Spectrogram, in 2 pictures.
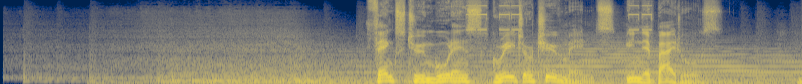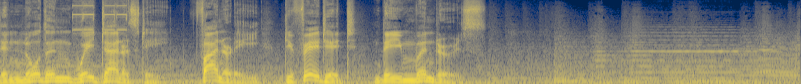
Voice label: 男 英文旁白; 木兰

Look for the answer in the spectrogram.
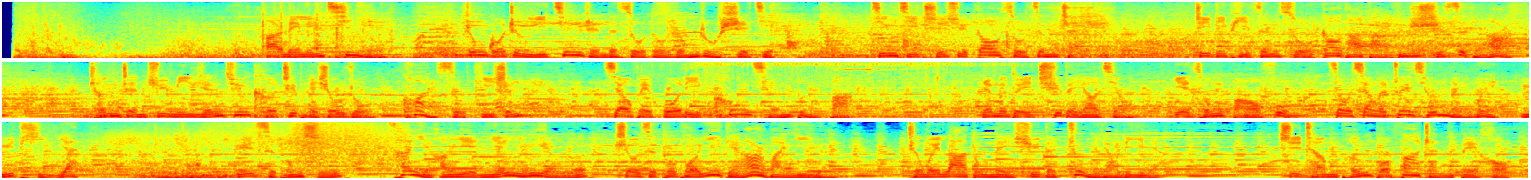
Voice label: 男 宣传片大气叙事; 阿姆源18周年

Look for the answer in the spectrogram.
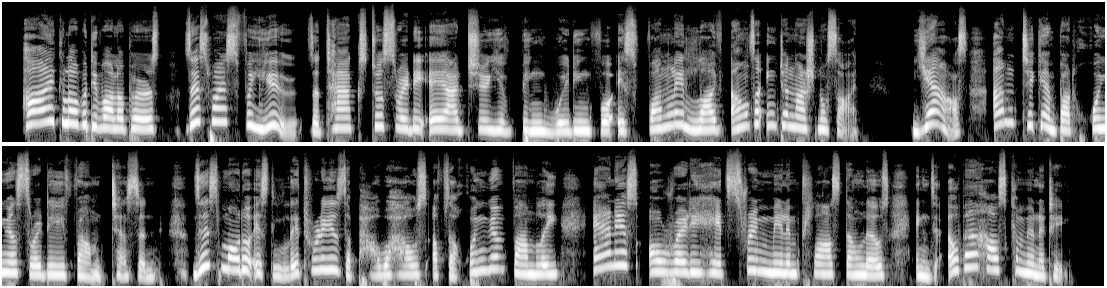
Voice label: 女 英语自媒体类

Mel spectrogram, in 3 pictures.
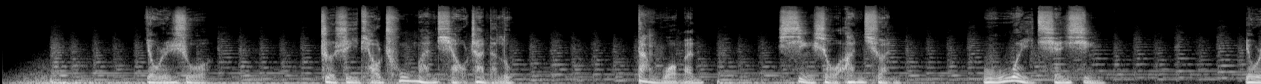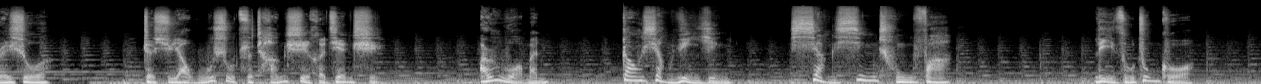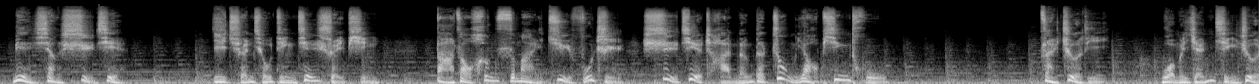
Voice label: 男 宣传片 大气走心企业宣传; 漕泾工厂

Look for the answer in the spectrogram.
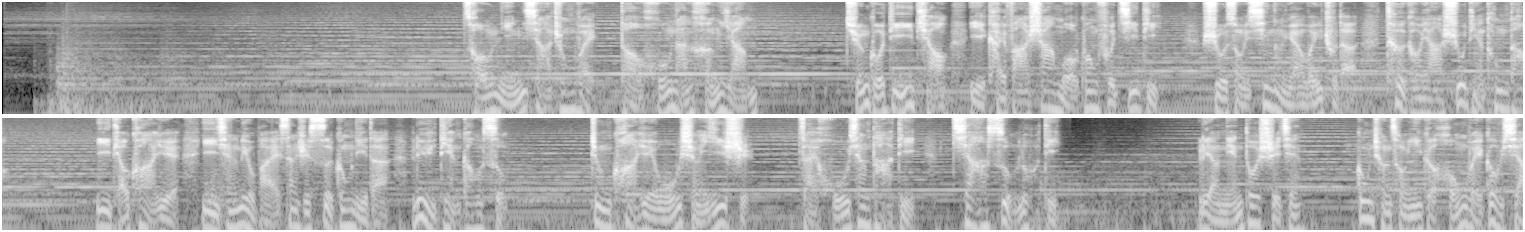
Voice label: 男 专题纪录; 宁电入湘

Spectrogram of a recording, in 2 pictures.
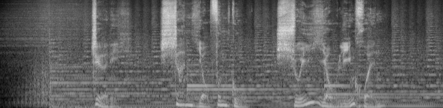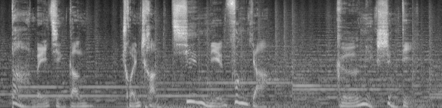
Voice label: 男 专题; 世界生物圈保护区

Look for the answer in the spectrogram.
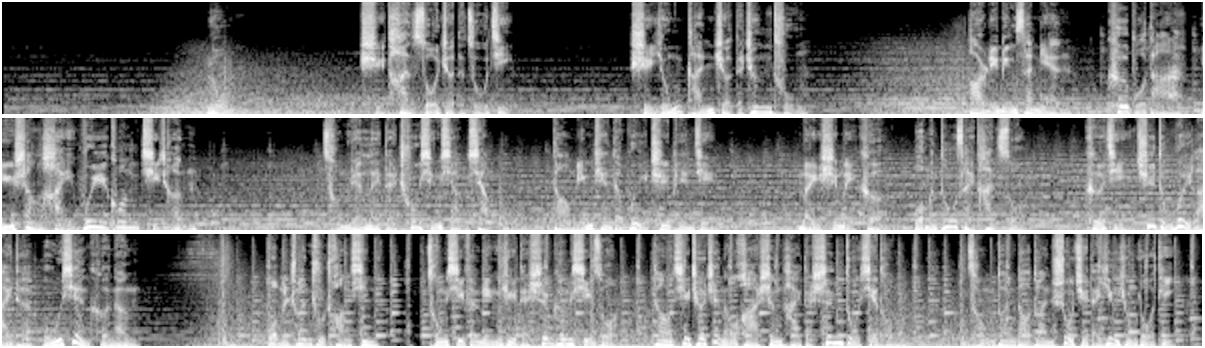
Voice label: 男 宣传片; 科博达

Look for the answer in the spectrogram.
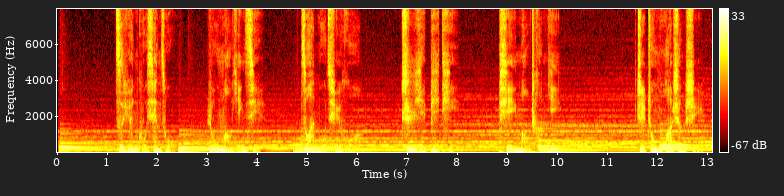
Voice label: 男 宣传 走心

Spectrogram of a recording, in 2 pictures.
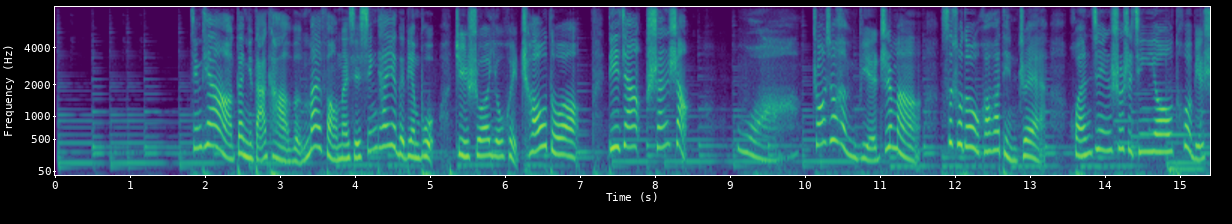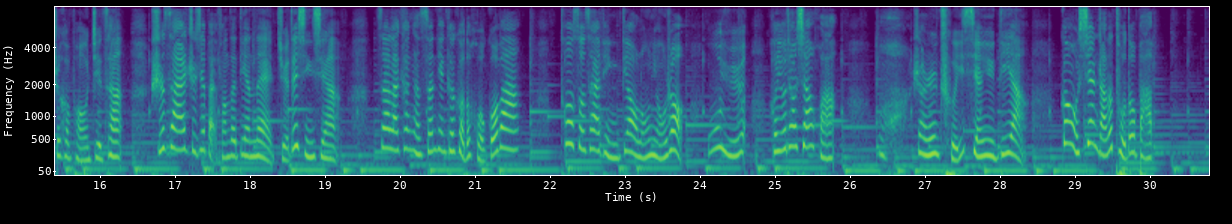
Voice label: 女 素人 探店感觉

